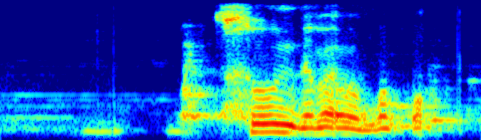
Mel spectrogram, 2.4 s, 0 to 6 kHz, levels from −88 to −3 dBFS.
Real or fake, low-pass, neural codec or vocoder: fake; 5.4 kHz; codec, 16 kHz, 2 kbps, FunCodec, trained on Chinese and English, 25 frames a second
